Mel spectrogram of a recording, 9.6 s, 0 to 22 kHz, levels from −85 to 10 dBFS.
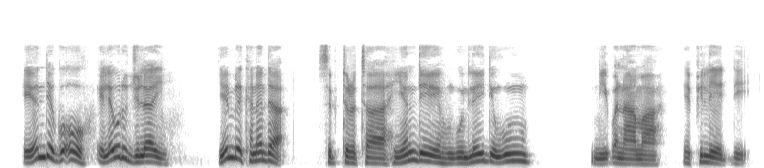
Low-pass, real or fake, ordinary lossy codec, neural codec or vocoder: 7.2 kHz; fake; none; codec, 16 kHz, 2 kbps, X-Codec, WavLM features, trained on Multilingual LibriSpeech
